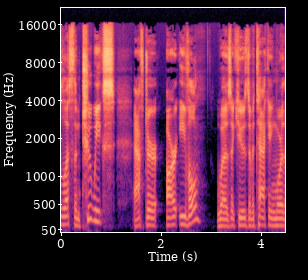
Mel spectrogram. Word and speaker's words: REvil: Remember, REvil that big ransomware gang, by the way, I've learned it's pronounced R evil, not Revel, as I was saying.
